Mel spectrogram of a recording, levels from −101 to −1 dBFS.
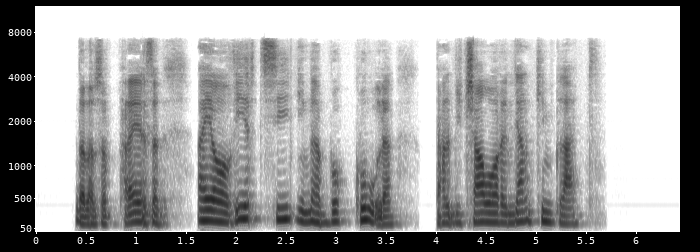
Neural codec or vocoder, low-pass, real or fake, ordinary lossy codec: codec, 16 kHz, 1 kbps, FunCodec, trained on Chinese and English, 50 frames a second; 7.2 kHz; fake; AAC, 48 kbps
